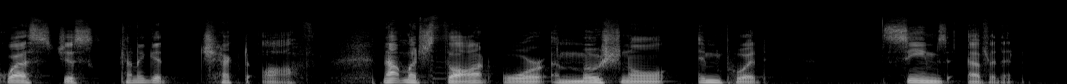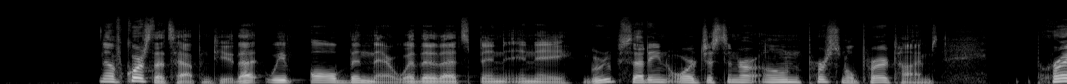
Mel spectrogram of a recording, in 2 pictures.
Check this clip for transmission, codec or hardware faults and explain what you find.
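A wrong sample rate fault runs through the whole clip. Wrong sample rate, throughout: the samples play at two-thirds of their intended rate with no conversion, which fits 48 kHz audio played back at 32 kHz. The speech runs at 0.667 times normal speed and sits about 7 semitones low, sounding slow, deep and dragged.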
